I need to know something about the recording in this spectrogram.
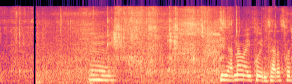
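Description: A steady hiss from a steaming steel pot on a gas stove, lasting about a second and a half in the middle, between short bits of talk.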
